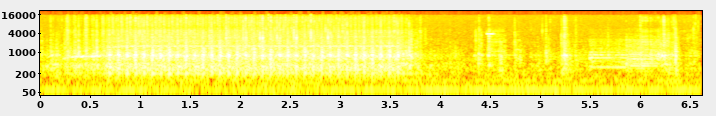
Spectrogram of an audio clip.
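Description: A sewing machine stitches through a handmade oversized eclectic junk journal, running in a steady, fast mechanical chatter for several seconds before stopping, followed by faint handling and rustling sounds.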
